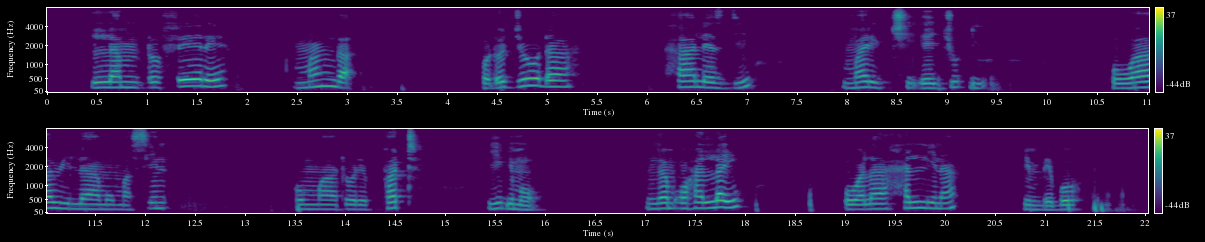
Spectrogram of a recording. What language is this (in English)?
Bagirmi Fulfulde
